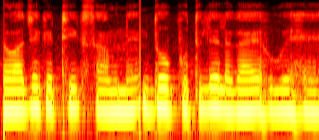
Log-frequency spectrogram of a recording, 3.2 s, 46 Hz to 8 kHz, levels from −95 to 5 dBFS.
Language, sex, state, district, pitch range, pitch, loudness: Hindi, male, Jharkhand, Deoghar, 140-155 Hz, 145 Hz, -14 LUFS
